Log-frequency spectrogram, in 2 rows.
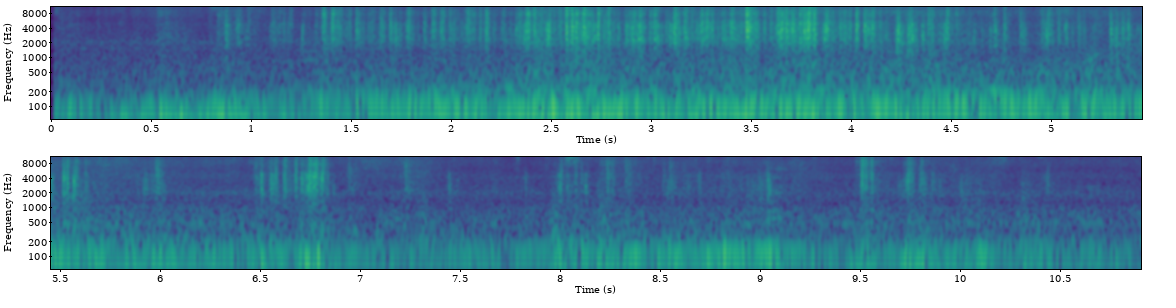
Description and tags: Clatter of glass in the tram window.
Recorded: 2012-10-25.
city, city-car, clatter, glass, noise, rumble, tram, vehicle, windows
